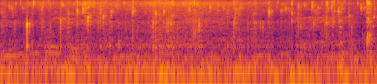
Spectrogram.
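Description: Green chilli and onion hit a hot wok at a night-time garden picnic, giving a soft, continuous sizzle with crackling spits and stirring scrapes, fairly faint and without voices.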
